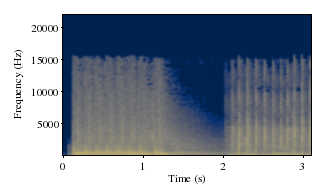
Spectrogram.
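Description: A loud, rapid volley of gunshots cracks out in quick succession, then after a brief roar of echo a second fast burst of automatic fire rattles on. No voices are heard.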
